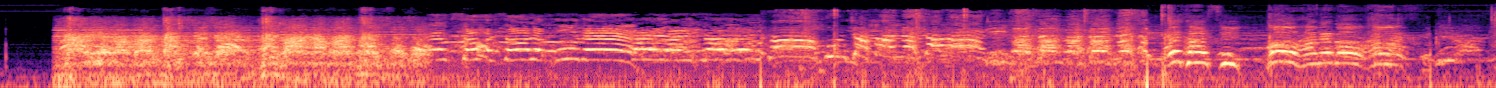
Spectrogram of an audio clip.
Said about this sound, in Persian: در پی این هشدارها تعدادی از شهروندان در مقابل زندان رجای شهر تجمع کردند. در همین حال خبرها از ترافیک سنگین در خیابان‌های منتهی به زندان و تجمع شهروندان در مقابل زندان حکایت داشت که در حال شعار دادن بودند.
